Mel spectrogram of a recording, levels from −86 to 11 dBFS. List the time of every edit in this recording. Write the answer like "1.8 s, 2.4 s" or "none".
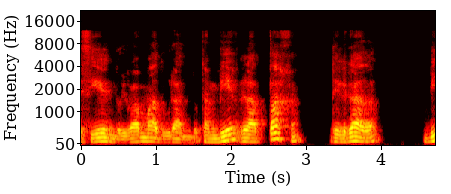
1.5 s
